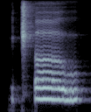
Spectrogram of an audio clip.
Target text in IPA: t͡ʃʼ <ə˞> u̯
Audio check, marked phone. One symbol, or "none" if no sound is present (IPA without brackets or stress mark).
ɐ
